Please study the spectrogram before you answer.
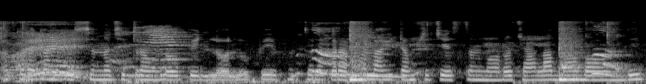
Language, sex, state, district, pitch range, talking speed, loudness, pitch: Telugu, female, Andhra Pradesh, Sri Satya Sai, 205-215 Hz, 110 wpm, -17 LUFS, 210 Hz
